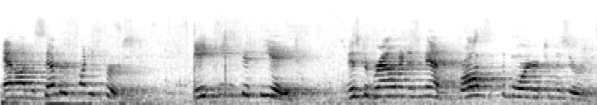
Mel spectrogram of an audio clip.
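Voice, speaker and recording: Distant echoey hall, high voice, slow pacing, performer acting as dramatic cafe proprietor, emphatic storyteller, historical puppet show. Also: lively intonation, a bit bright. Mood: earnest storytelling. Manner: theatrical, deliberate storytelling delivery. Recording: very echoey hall, distant mic, faint noise.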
